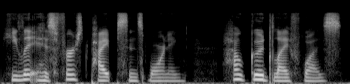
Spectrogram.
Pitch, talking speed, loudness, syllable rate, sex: 180 Hz, 190 wpm, -19 LUFS, 4.4 syllables/s, female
